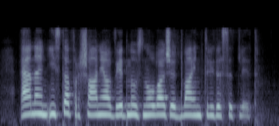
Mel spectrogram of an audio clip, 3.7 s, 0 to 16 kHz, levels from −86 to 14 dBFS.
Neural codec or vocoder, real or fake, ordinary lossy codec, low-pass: codec, 16 kHz, 0.8 kbps, ZipCodec; fake; MP3, 96 kbps; 7.2 kHz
